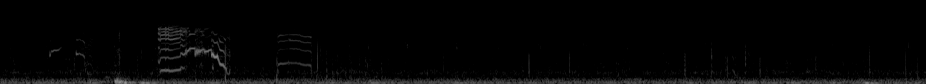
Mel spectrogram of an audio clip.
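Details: A female Siamese cat giving birth to her second litter on a bed in the afternoon gives a few drawn-out, wavering meows, one rising then falling, before falling quiet.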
